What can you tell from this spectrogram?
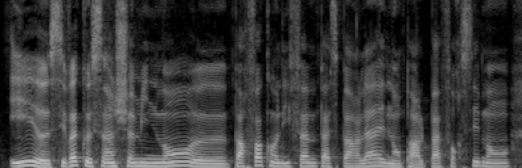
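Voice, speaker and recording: A woman talks at a moderate pace with a fairly low pitch. Her intonation is fairly even, and the recording is very clean with a silent background. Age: 40s. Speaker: podcast guest sharing life story. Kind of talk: testimony. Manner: halting, many hesitations.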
